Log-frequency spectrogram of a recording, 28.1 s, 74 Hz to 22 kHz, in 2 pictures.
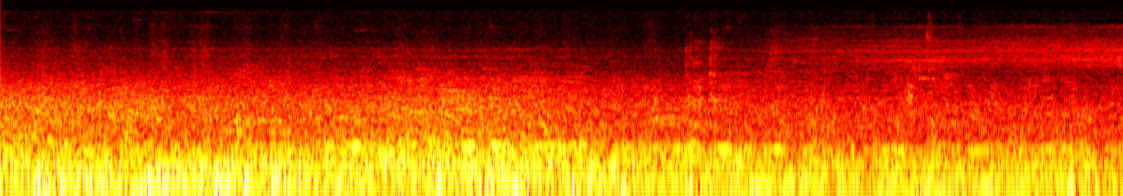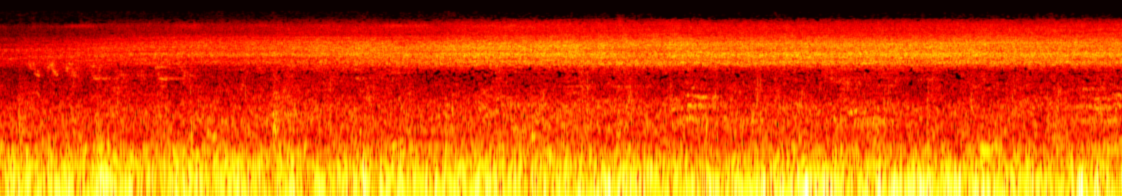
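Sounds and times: insects buzzing: 8.4 - 28.0.

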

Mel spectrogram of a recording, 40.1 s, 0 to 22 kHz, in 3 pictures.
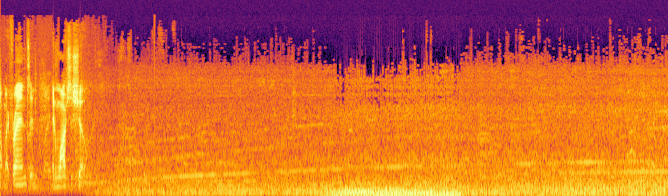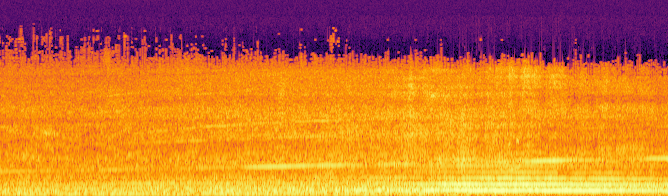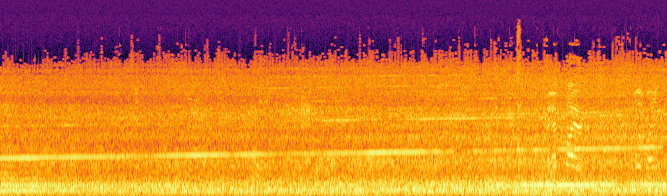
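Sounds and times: jet engine spooling up: 5.0 - 11.4, 23.9 - 40.0.

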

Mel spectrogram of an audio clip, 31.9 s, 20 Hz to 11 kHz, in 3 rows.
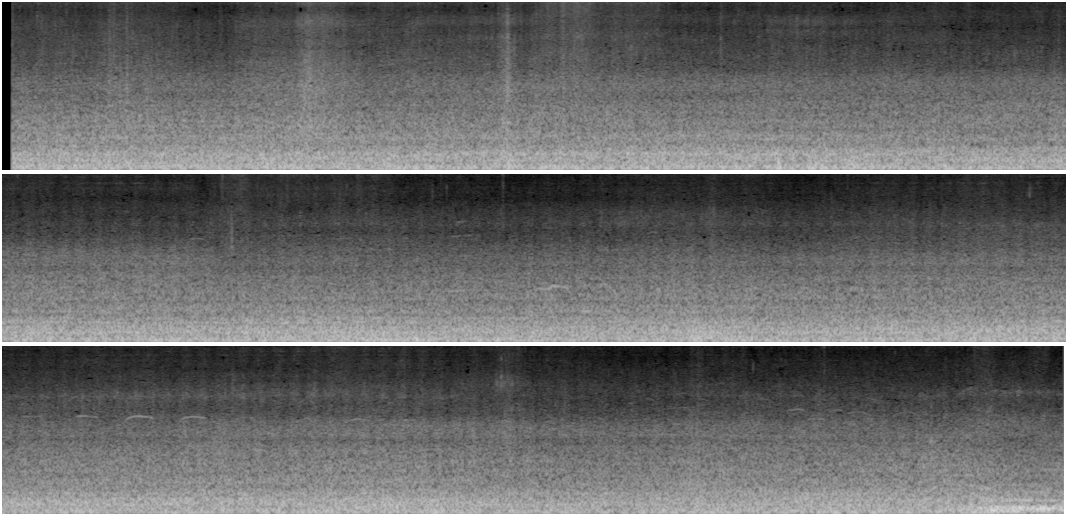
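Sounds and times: boat motor drone: 0.1 - 31.9
water rushing past hull: 0.1 - 31.9
wind buffeting microphone: 23.8 - 31.9.

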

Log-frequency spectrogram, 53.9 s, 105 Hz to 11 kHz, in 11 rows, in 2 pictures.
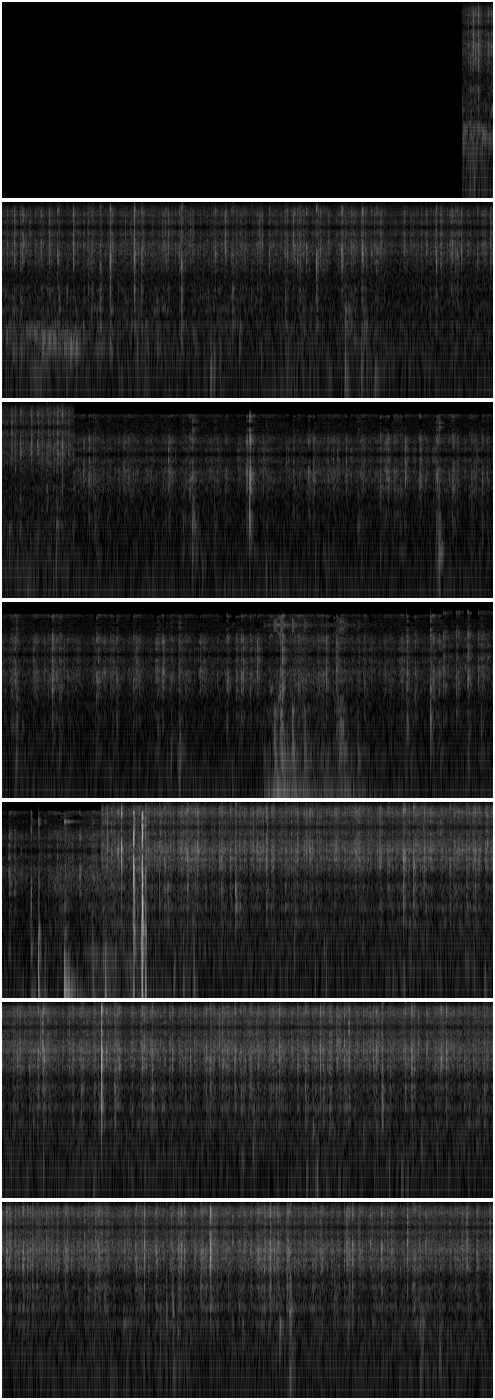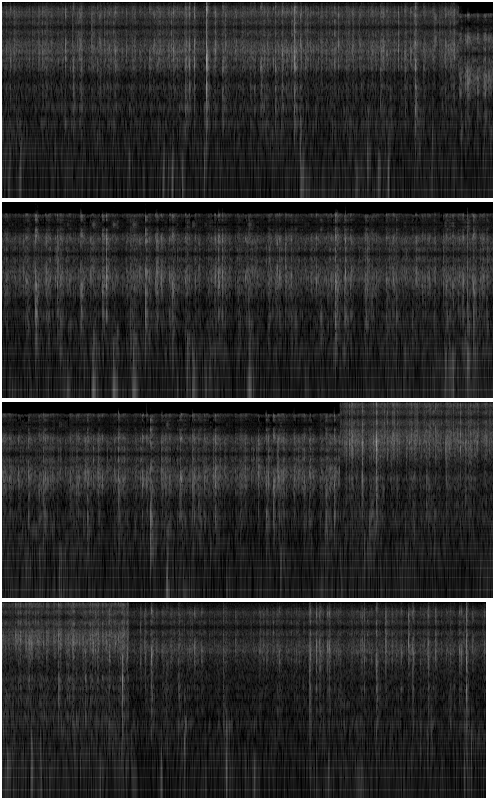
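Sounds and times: underwater clicking crackle: 4.6 - 53.9
low rumble: 17.3 - 18.8.

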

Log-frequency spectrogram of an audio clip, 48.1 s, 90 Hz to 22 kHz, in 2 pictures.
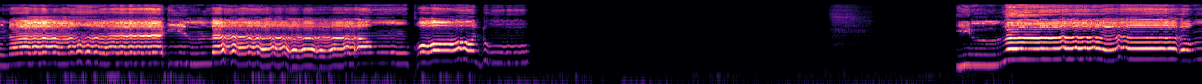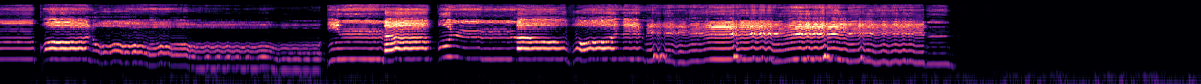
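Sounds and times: girl reciting melodically: 0.0 - 10.6, 19.2 - 43.2
short breaths: 16.5 - 17.7.

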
